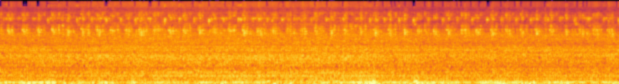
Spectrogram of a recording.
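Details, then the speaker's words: Van just back from two weeks at a dealer for a radiator line repair, hood up: steady idle with a thin chirpy squeal like a squeaky door, never heard before; owners note no fluid and the belt having been off, cause unconfirmed. "And why is it making that noise? I've never heard it make that noise."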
